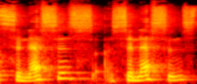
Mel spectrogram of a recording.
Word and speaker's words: senescence: So number one, senescence, that actually, sounds like the word senile.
